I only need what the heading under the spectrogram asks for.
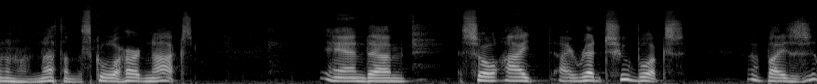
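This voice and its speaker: Older American man with a higher-pitched voice. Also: darkish tone. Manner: anecdotal storytelling, acting out remembered dialogue. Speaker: retired racing driver and team owner, interview guest. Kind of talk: casual reminiscing interview.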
